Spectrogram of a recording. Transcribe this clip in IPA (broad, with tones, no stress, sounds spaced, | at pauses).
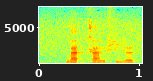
h w a˦˥ t̚ k a˨˦ m h i˧ ə̯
